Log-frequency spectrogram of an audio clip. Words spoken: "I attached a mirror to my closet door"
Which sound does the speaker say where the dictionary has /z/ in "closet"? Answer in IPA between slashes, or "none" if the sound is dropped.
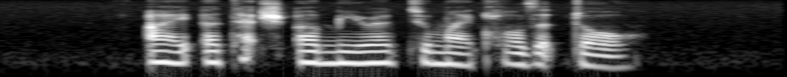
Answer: /z/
